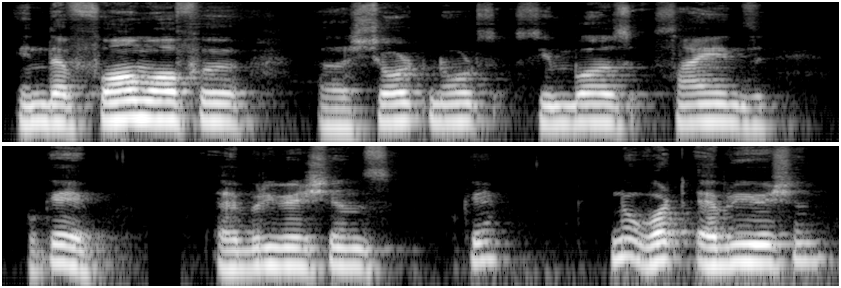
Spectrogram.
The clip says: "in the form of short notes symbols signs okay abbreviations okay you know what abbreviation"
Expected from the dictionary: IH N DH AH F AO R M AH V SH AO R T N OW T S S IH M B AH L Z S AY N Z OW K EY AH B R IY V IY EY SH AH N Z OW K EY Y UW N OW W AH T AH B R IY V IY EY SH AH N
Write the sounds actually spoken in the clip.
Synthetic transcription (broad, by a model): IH N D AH F AO R M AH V SH AO R T N OW T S S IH M B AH L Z S AY N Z OW K EY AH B R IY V EY SH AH N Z OW K EY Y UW N OW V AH T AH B R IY V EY SH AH N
